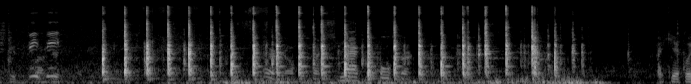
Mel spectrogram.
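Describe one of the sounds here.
A ratchet clicks rapidly.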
